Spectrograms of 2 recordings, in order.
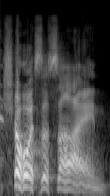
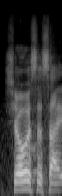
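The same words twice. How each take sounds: First: Mocking disbelief. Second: Said in the usual way. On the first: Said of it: "What do you mean". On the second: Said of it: "Jesus will reply".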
